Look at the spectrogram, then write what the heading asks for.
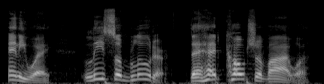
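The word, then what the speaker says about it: Bluder: Shep, is it Bluter or Blutter? How do you say this lady's name? – Oh man, I'm pretty sure it's Blutter.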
